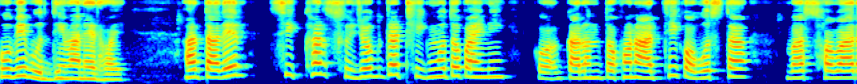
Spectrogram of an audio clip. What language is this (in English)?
Bangla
